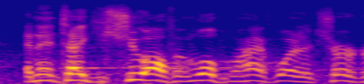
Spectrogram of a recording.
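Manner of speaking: normal talking voice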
